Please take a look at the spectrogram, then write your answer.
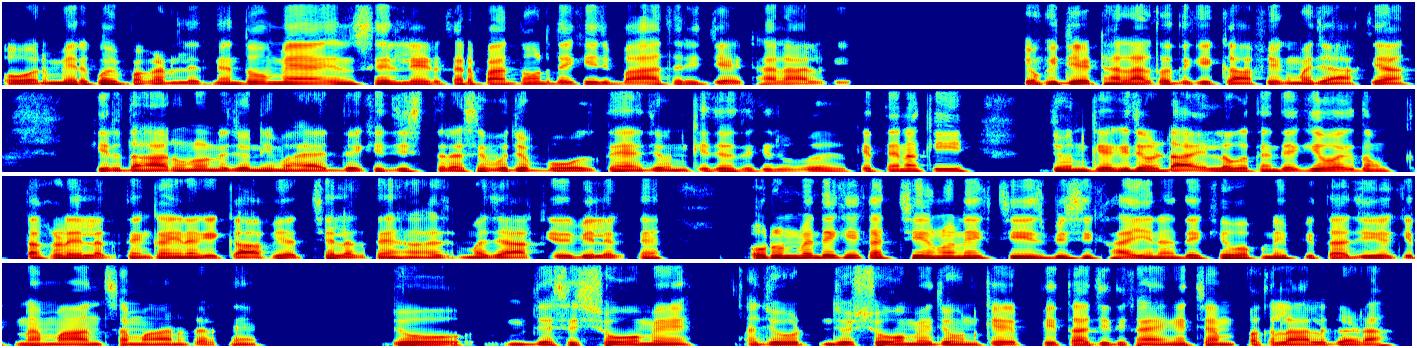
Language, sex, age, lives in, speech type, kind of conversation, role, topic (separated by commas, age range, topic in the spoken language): Hindi, male, 20-24, India, conversation, podcast, guest, आपका पसंदीदा दूरदर्शन धारावाहिक कौन-सा है और क्यों?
